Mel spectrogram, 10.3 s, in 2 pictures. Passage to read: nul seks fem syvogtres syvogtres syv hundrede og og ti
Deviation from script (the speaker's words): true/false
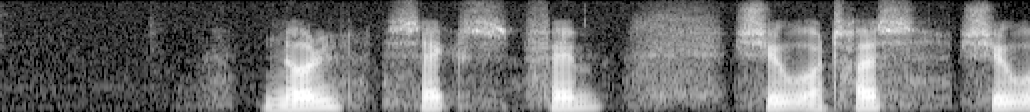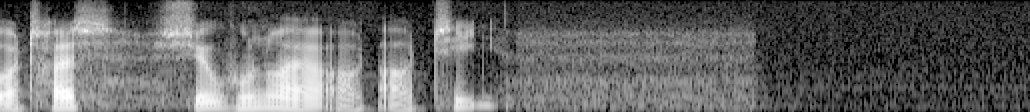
false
